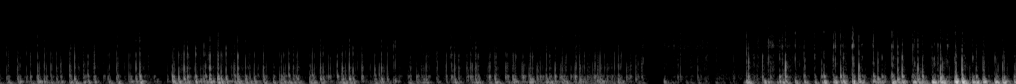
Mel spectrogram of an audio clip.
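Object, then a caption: Collapsible plastic and silicone strainer. A green and white collapsible plastic and silicone strainer, hollow and tilted and turned close to the mic, is tapped and scratched quickly with fingertips and nails. The result is a dense, irregular stream of dull, low, hollow thumps and soft scratches with almost no ring. It pauses briefly near the middle, then returns louder toward the end.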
